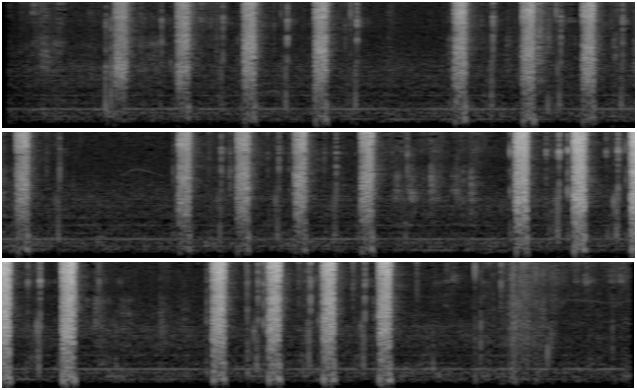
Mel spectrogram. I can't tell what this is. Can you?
Spray Bottle
The sound of a spray-bottle spritzing water.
